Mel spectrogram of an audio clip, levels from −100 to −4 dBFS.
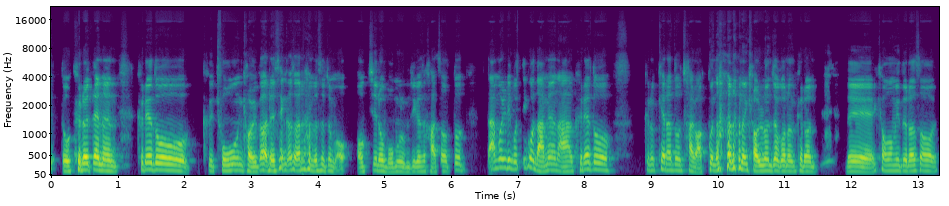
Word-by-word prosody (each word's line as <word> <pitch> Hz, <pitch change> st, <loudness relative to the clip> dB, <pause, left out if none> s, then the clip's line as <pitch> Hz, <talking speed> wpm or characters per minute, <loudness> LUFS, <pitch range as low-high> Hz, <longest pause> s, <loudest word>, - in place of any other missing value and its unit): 또 120 Hz, 0 st, +2 dB
그럴 155 Hz, 0 st, +5 dB
때는 130 Hz, -7 st, +4 dB, 0.3 s
그래도 150 Hz, -4 st, +3 dB, 0.2 s
그 125 Hz, -2 st, -9 dB
좋은 140 Hz, +2 st, -1 dB
결과를 120 Hz, +2 st, +2 dB
생각을 145 Hz, +4 st, -1 dB
하면서 130 Hz, -4 st, -2 dB
좀 125 Hz, -1 st, -5 dB
억 -, -, -5 dB
억지로 125 Hz, +4 st, -2 dB
몸을 115 Hz, +2 st, -3 dB
움직여서 115 Hz, +2 st, -4 dB
가서 120 Hz, 0 st, -4 dB
또 150 Hz, -1 st, -4 dB, 0.3 s
땀 190 Hz, -, -2 dB
흘리고 195 Hz, -4 st, -1 dB
뛰고 205 Hz, -2 st, -2 dB
나면 145 Hz, +2 st, +1 dB
'아 115 Hz, -1 st, -1 dB
그래도 150 Hz, 0 st, -1 dB, 0.4 s
그렇게라도 140 Hz, 0 st, -3 dB
잘 130 Hz, -, -3 dB
왔구나.'라는 150 Hz, -, +1 dB
결론적으로는 125 Hz, -2 st, +1 dB
그런 120 Hz, -3 st, -1 dB, 0.4 s
네. 110 Hz, -3 st, +1 dB
경험이 130 Hz, 0 st, -3 dB
들어서 125 Hz, -1 st, 0 dB
130 Hz, 325 characters per minute, -22 LUFS, 120-150 Hz, 0.4 s, 그럴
